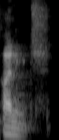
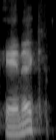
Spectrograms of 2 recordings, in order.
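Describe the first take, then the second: First: The name ends with a ch sound. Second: The name ends with a k sound. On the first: This is the family's own pronunciation. The speaker calls it right. "the real name pronounced it is Anich" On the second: This is how most people say the name. The speaker calls it wrong. "ninety-nine percent of the time people say Anik"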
